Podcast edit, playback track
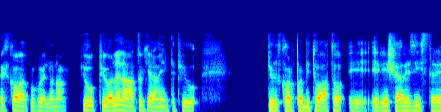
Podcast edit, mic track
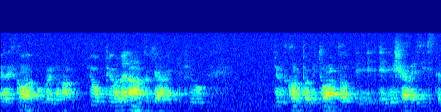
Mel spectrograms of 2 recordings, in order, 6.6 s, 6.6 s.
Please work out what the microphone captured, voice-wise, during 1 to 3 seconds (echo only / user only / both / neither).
echo only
